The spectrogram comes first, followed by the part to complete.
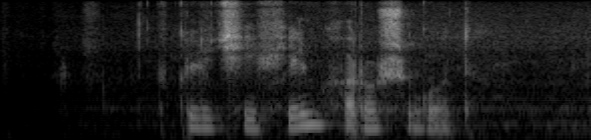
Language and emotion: Russian, neutral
